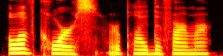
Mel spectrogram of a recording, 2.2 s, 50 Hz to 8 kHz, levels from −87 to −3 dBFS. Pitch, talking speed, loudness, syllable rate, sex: 200 Hz, 160 wpm, -18 LUFS, 4.7 syllables/s, female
